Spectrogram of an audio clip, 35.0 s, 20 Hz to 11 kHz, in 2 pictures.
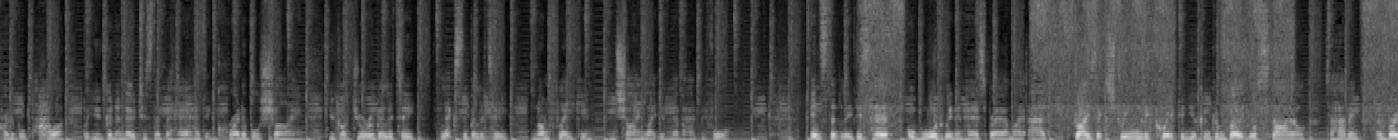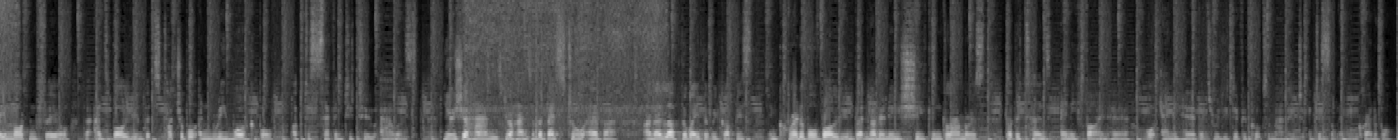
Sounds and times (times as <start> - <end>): Speech: 0.0 - 9.2, 10.1 - 34.9
Music: 0.0 - 34.9
Spray: 10.7 - 11.4, 12.9 - 16.4, 17.0 - 17.8, 23.2 - 26.0.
